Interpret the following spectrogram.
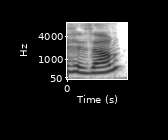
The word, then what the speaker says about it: Hizam: अगला नाम है हिज़म। बहुत खूबसूरत नाम है।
